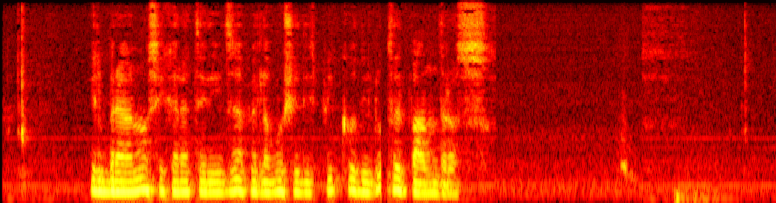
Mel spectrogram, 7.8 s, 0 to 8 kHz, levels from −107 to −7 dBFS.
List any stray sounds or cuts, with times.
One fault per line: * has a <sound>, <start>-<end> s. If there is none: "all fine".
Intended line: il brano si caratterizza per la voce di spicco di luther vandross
* has a dropout, 3.8-3.9 s
* has a whoosh, 6.2-6.4 s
